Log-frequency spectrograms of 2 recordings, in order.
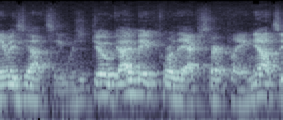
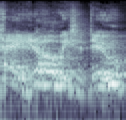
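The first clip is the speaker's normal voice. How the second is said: put-on cheery grandpa voice, higher and louder; 12 semitones higher, 5 dB louder than usual. Retelling how the grandpa walks in: imitating a smiley grandpa. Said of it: "he all smiley".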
